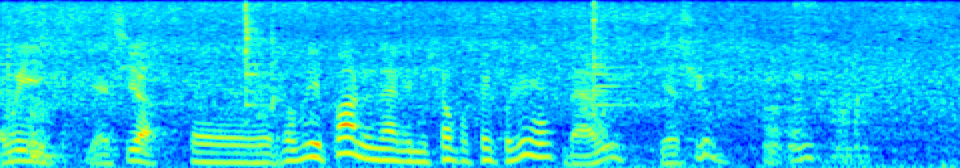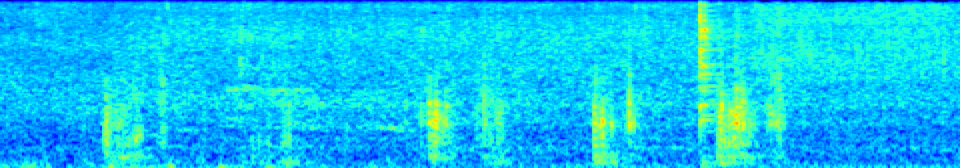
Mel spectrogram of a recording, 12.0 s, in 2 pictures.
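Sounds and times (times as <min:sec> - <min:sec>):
meat sizzling in a pot: 0:00.0 - 0:12.0
spoon scraping and knocking pot: 0:08.6 - 0:11.0.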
